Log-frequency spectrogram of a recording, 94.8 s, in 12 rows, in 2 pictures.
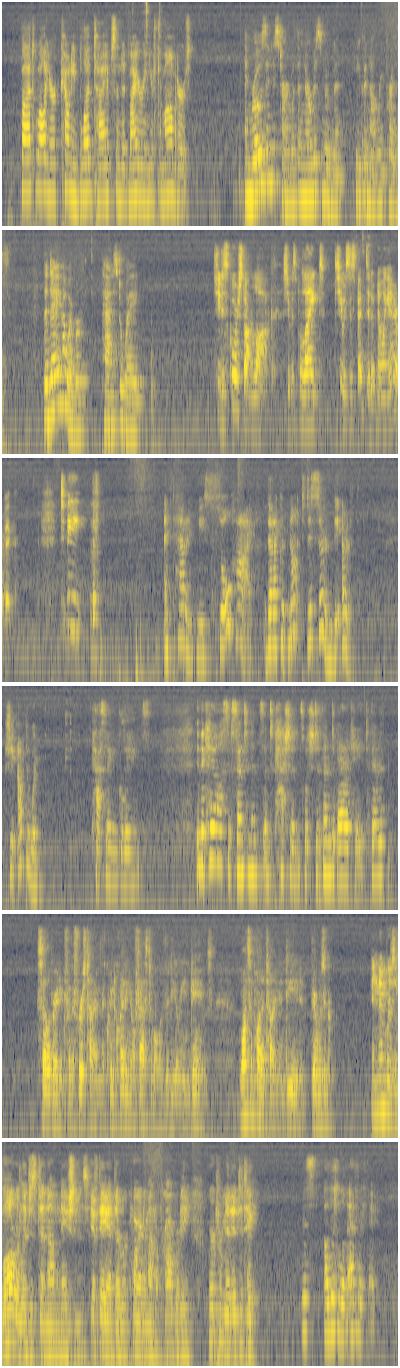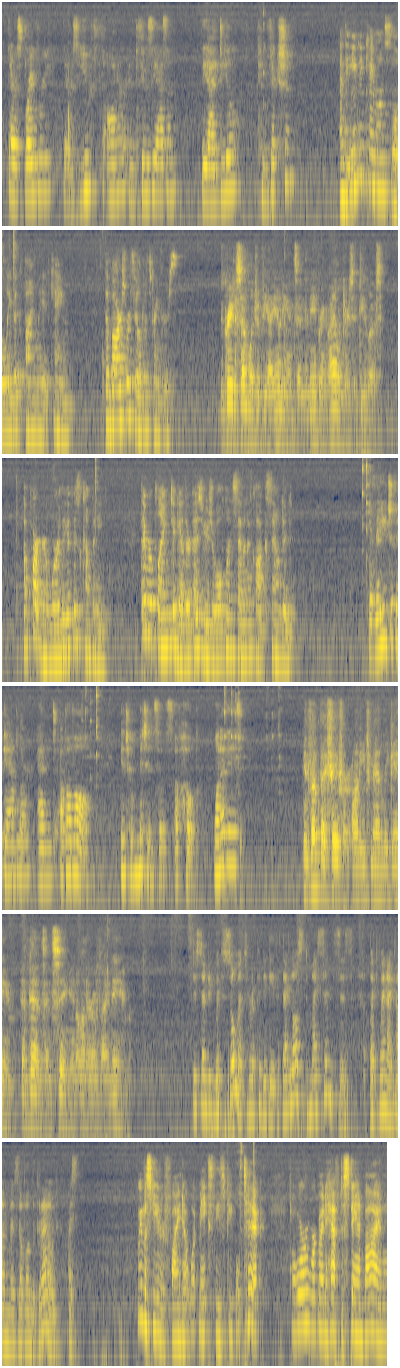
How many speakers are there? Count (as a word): seven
